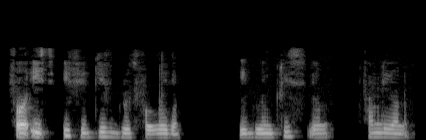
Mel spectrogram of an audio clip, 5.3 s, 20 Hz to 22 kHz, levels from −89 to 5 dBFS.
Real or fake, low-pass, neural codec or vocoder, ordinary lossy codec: real; 5.4 kHz; none; MP3, 24 kbps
